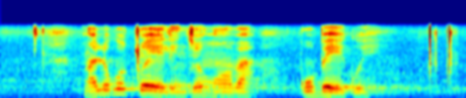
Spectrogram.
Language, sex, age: Swati, female, 19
